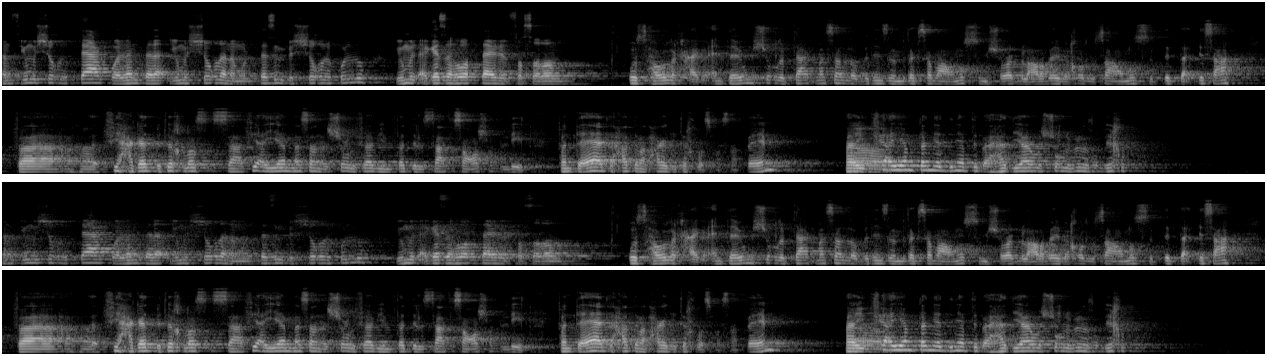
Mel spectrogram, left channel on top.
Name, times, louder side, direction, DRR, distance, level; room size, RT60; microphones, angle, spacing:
voice 1, 0.0-3.6 3.9-5.6 13.4-13.6 21.1-21.5, left 4 dB, 50° left, 10 dB, 0.6 m, -31 dB
voice 2, 6.3-12.3 12.7-17.9 18.2-19.7 20.1-20.4 21.1-23.9, right 1 dB, 5° right, 8 dB, 0.3 m, -30 dB
17.0 x 11.5 x 2.6 m, 1.5 s
head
